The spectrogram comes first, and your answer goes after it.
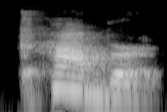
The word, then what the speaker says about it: cupboard: rightt right like this you can try to say it like cber something like this Cabo okay Cabo that is the pronunciation A Cabo it's similar to a closet but Cabo is the pronunciation in British English you can either say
